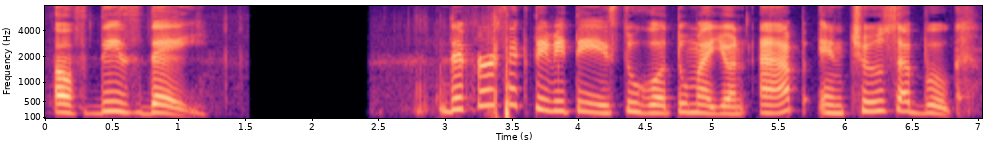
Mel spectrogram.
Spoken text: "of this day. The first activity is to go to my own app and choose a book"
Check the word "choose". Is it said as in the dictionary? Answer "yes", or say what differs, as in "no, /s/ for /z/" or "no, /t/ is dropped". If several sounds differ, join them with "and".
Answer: no, /s/ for /z/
